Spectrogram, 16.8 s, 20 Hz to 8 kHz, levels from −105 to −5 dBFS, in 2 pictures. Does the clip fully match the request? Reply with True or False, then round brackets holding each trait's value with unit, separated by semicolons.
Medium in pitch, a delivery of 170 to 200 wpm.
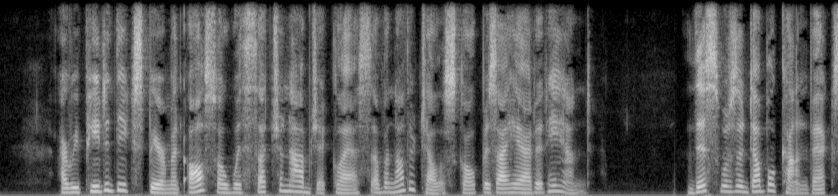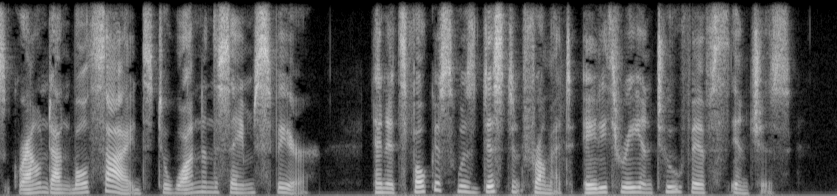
False (180 Hz; 155 wpm)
